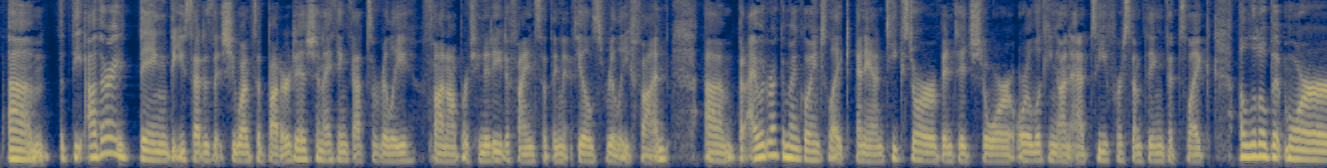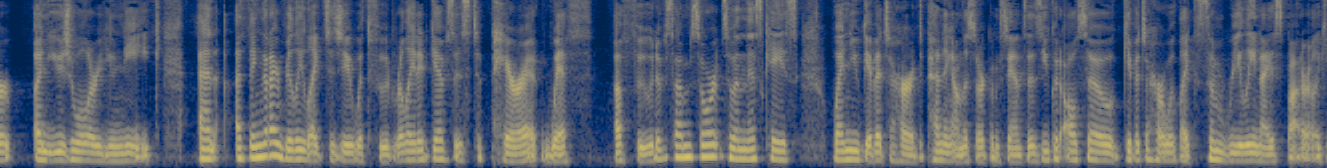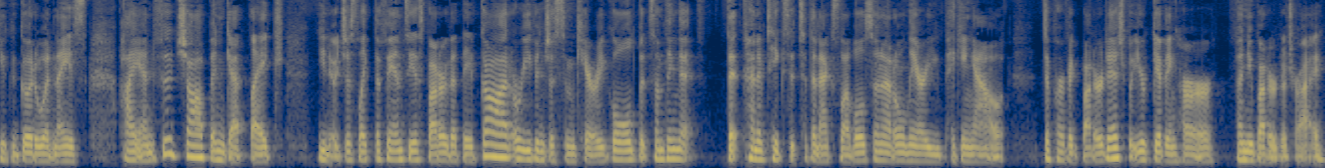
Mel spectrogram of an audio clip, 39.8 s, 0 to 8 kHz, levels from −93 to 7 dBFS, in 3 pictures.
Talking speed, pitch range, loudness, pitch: 255 wpm, 135-185 Hz, -20 LUFS, 155 Hz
